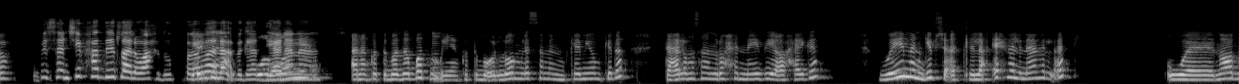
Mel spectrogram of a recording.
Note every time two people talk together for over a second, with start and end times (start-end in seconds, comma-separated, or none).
1.9-3.2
